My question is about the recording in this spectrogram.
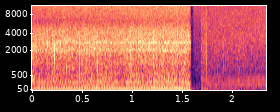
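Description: Steady hiss and low hum from an old television film transcription. It cuts off suddenly about a second and a half in, then a fainter hum with a few steady tones carries on.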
